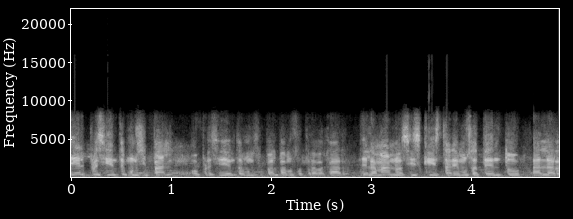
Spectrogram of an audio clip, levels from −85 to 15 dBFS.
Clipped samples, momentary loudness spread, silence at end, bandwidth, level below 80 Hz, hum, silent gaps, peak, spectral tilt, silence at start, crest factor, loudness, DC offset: under 0.1%; 9 LU; 0 s; 11 kHz; -58 dBFS; none; none; 0 dBFS; -1 dB/octave; 0 s; 14 dB; -13 LUFS; under 0.1%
